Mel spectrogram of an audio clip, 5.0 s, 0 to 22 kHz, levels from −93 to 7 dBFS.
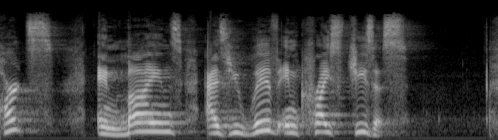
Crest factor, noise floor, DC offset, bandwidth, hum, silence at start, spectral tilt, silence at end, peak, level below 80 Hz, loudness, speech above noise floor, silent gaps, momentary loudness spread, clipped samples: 18 dB; -64 dBFS; under 0.1%; 15 kHz; none; 0 s; -3 dB/octave; 0 s; -6 dBFS; -72 dBFS; -22 LUFS; 42 dB; none; 11 LU; under 0.1%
